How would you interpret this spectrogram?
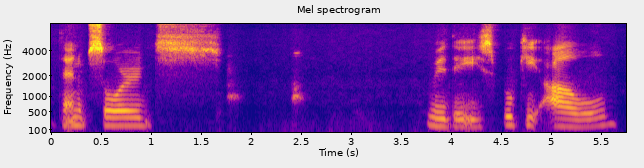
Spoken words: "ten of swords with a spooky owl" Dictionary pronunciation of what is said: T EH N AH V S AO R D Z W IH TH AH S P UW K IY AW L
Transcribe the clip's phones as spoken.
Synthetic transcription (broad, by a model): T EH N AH P S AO R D S W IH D AH S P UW K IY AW L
